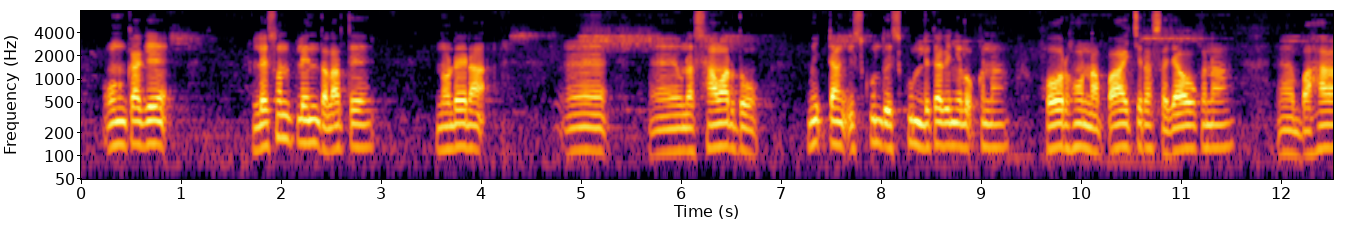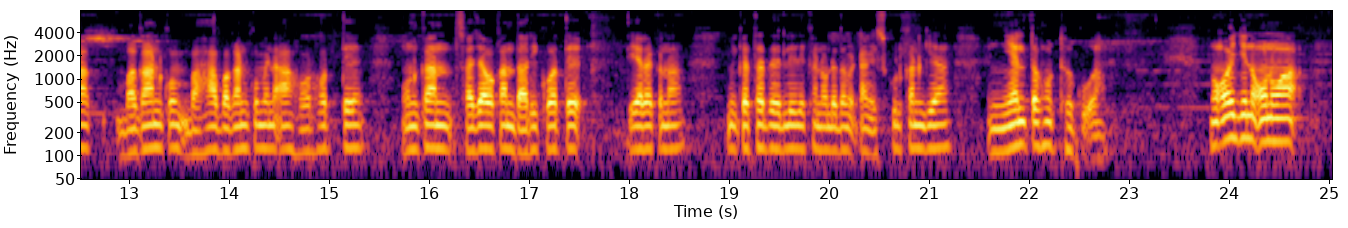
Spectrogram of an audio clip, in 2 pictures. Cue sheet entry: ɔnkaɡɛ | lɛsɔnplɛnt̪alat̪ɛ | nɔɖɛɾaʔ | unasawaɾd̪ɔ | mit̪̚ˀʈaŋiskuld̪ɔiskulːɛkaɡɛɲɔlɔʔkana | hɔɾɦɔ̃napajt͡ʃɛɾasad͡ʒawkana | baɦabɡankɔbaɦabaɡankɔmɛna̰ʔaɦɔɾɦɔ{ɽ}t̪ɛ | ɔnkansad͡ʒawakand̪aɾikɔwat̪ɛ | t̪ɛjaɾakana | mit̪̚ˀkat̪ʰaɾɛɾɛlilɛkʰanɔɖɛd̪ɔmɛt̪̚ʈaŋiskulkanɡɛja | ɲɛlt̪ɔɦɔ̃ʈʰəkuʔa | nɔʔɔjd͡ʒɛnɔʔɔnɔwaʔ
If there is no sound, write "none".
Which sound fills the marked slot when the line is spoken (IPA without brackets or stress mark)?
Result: ɾ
